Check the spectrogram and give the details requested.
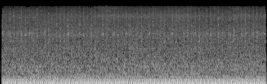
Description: Engine: Tick Over Revs Loop, car; Cars; Vehicles; Stuart Duffield

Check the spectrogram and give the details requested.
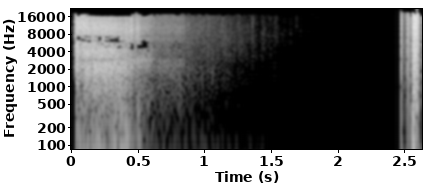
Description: Sizzle Iron Electrical Zap; Zaps; Electronics

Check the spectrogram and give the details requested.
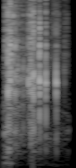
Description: Insect Move Click, Insect, Movement, Clicks, Bug; Sound Effects:Animals:Insects

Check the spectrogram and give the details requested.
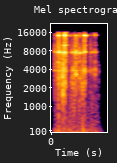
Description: Vise Grip Pliers, Vise Grip Pliers Handle Rattle; Hand Tools; INDUSTRY

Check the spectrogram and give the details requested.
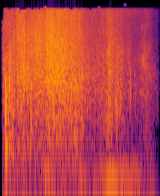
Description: Plant Leaves Large Move Slow; Material components for constructing more complex sounds; Rustling

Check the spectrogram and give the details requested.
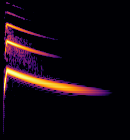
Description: Retro Scifi Hit; One hit of a retro machine or motor start and stoping rotating very fast, or a shot of a strange gun.; Science Fiction Sound Effects; LynneMusic

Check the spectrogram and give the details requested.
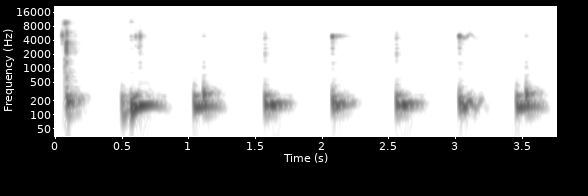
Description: Bottle Pour Liquid Gurgle; Foley; Pouring

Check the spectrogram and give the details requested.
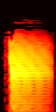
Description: Rubby, Button sound; Multimedia

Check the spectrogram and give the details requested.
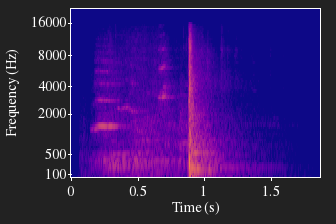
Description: Stove Lid Close, Stove Lid Close Antique; Historical Antique Appliance; Household; Blastwave

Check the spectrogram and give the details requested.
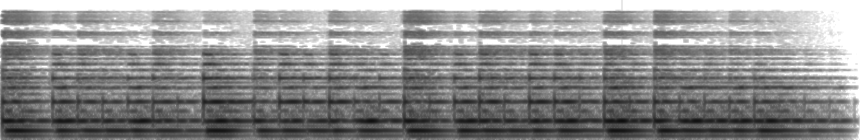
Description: Multimedia Tone-Thinking/Processing; McKinney Sound

